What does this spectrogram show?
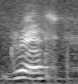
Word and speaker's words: growths: The heavy, tangled undersea growths often... That's a long O, Mike. How do you pronounce O-W? O? Yes. Growths. That's right.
